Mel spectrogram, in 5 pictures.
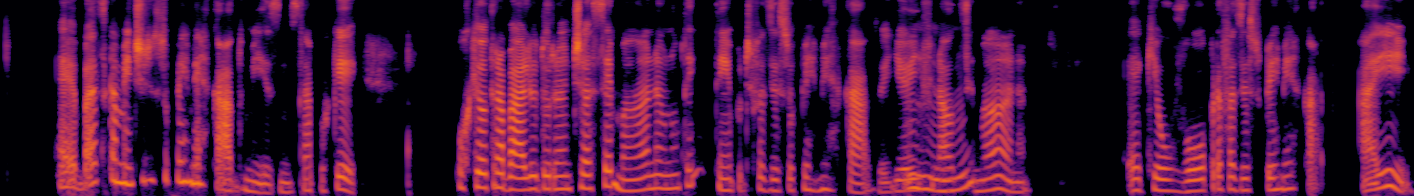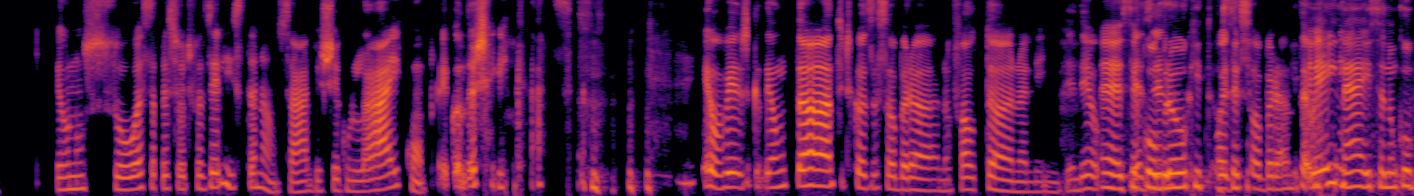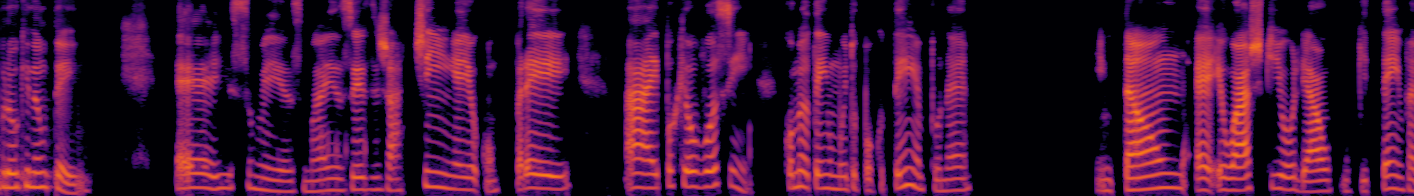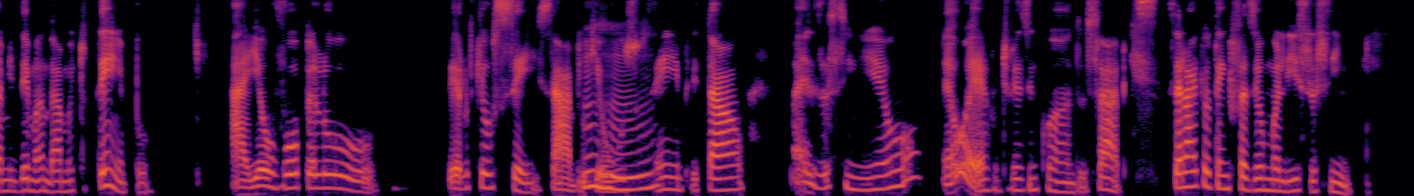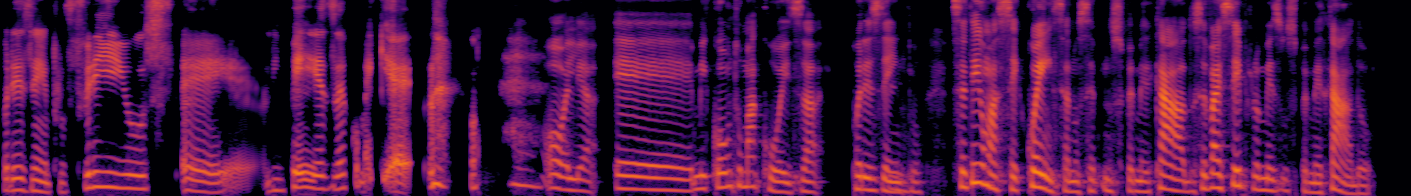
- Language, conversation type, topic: Portuguese, advice, Como posso fazer compras rápidas e eficientes usando uma lista organizada?
- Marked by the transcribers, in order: tapping; laughing while speaking: "quando eu chego em casa"; laugh; chuckle; unintelligible speech; laugh; other noise; laugh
